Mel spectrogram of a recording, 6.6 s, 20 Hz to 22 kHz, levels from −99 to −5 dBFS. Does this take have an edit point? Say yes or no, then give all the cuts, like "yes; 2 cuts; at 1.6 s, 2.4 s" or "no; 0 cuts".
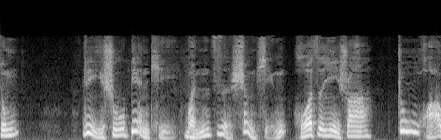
yes; 2 cuts; at 2.7 s, 4.3 s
